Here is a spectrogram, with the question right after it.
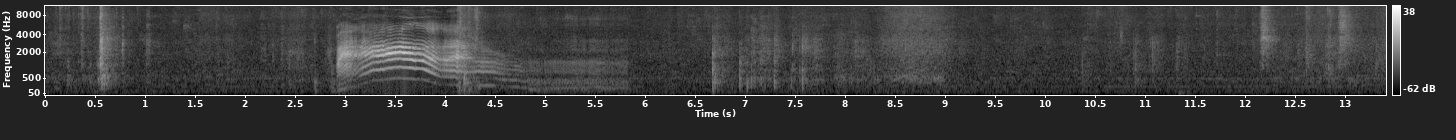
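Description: A Bengal cat gives one long, loud, wavering meow that rises and falls over about a second.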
